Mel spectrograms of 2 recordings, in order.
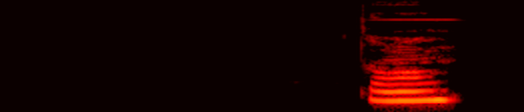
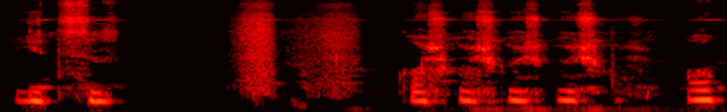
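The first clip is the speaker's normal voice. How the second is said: whispered urging; 16 dB quieter than usual. Real, not acted. Urging on game character quietly.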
